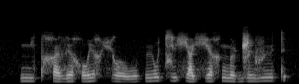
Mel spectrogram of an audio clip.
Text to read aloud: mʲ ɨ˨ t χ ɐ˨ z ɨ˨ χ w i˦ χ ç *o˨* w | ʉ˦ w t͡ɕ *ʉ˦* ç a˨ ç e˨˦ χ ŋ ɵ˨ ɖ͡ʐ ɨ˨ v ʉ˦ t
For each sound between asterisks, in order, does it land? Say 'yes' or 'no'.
yes, no

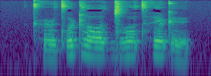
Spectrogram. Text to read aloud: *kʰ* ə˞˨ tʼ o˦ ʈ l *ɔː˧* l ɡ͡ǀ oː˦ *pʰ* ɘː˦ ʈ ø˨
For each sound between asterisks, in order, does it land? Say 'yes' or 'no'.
yes, yes, no

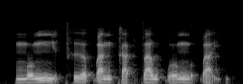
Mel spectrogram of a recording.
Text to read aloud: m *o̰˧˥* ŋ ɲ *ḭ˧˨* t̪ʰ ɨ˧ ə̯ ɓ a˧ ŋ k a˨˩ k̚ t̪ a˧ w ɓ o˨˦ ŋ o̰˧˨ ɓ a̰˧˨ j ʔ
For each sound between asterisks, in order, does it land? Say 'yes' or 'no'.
no, yes

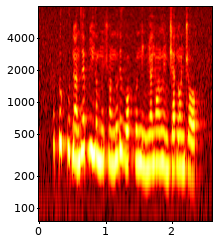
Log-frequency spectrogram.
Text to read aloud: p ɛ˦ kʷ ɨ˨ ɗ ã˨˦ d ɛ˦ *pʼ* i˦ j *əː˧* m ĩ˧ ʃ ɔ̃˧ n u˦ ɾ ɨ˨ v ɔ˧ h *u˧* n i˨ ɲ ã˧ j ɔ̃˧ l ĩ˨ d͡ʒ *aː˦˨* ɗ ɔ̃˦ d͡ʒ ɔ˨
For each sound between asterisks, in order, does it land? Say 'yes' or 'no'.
no, no, yes, no

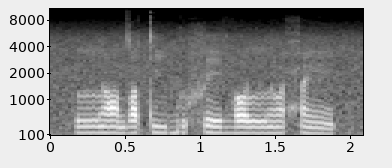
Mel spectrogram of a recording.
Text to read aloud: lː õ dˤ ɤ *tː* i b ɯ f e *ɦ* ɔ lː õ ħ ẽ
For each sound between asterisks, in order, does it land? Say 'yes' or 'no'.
no, yes

